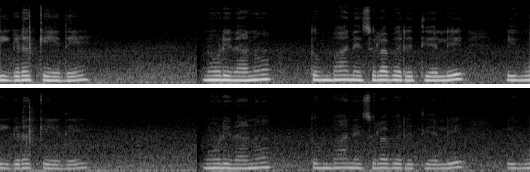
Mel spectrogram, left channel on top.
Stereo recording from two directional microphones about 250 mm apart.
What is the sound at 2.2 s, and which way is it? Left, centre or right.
Speech, centre.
